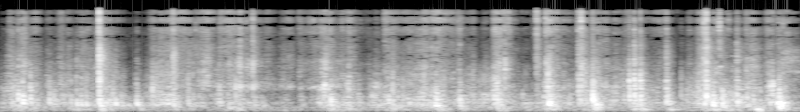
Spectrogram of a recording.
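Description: Rummaging in a cardboard shipping box: irregular rustles, scrapes and light knocks as a small crossbow quiver is worked loose and lifted out.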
